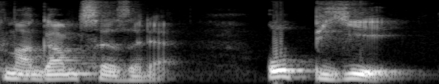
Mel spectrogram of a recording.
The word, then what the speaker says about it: pied: «Pied» – это слово читается на улыбке. «Pied», «pied», то есть не «pied», а «pied», «au pied de César». То есть звук «pied» читается абсолютно так же, как первый слог слова «Цезарь». Акцент «aigu» – «э», «э» на улыбке, вытягиваем губы прямо к ушам.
